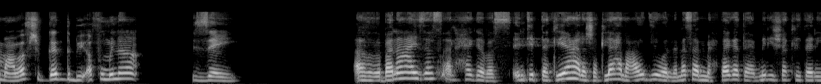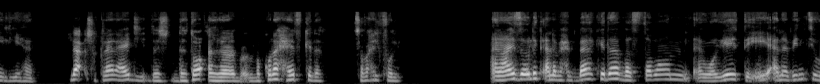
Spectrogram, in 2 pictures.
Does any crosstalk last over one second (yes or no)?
no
